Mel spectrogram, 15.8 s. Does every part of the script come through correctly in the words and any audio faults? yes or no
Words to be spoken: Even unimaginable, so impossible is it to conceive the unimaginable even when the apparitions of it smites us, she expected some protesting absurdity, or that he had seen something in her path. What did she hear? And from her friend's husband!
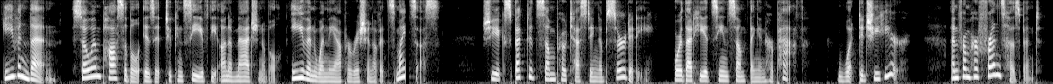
no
